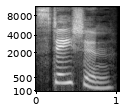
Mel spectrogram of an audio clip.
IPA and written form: ˈsteɪʃən (Station)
